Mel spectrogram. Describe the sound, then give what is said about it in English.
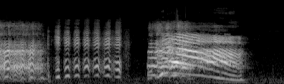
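A goat bleats loudly: a short cry, then a rapid quavering bleat of about seven pulses, and after a brief pause a long, drawn-out bleat that slides downward. “What do you think of this goat?”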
